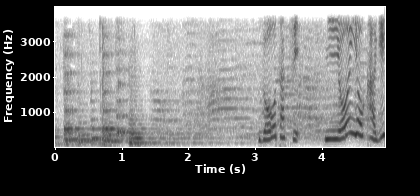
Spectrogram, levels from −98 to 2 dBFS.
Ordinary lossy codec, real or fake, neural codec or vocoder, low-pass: none; real; none; 3.6 kHz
